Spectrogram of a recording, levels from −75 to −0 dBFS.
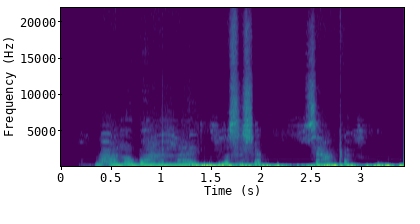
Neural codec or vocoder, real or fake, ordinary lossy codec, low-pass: codec, 44.1 kHz, 3.4 kbps, Pupu-Codec; fake; none; none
